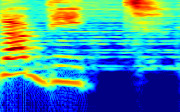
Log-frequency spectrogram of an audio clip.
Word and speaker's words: habitent: Ou elles habitent, já que o H não pronuncia, então vai ter o som de Z.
